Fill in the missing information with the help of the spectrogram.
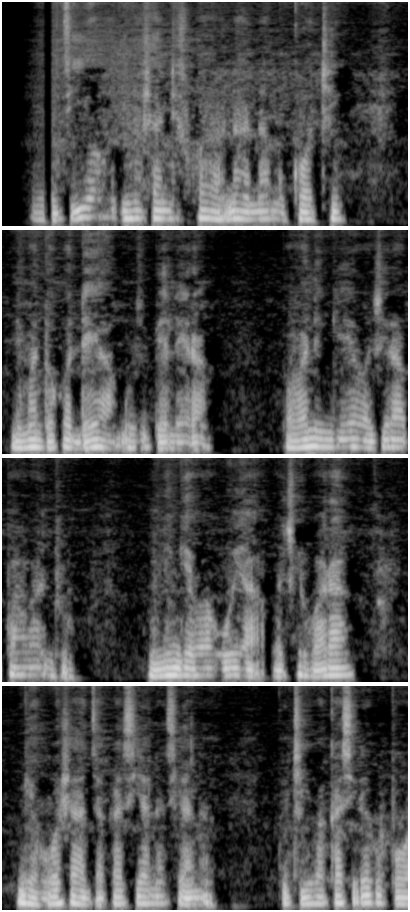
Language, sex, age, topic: Ndau, female, 18-24, health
